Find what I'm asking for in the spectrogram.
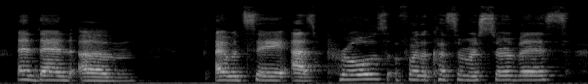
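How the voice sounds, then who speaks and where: In a French Canadian accent, the voice moves at a very slow pace with a bright, sharp tone and monotone, flat intonation. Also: woman, medium pitch for a woman. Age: young. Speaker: travel vlogger, hotel reviewer. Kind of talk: casual review monologue.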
